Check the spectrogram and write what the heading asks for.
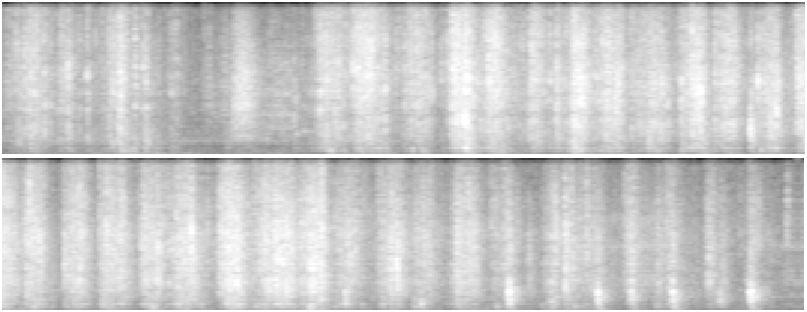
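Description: Plastic cutter grid of a Kellogg's Rice Krispies Treats Maker being pressed and worked down through Rice Krispies treats in its plastic pan: a run of irregular crackles and clicks from the crisped rice and plastic, coming faster in the second half.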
